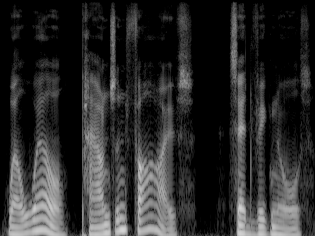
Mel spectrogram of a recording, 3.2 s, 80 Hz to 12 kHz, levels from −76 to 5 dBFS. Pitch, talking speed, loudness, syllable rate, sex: 120 Hz, 135 wpm, -18 LUFS, 3.8 syllables/s, male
